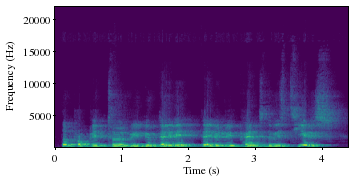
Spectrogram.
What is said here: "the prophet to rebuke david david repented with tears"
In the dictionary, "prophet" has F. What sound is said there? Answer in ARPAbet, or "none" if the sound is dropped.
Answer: P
